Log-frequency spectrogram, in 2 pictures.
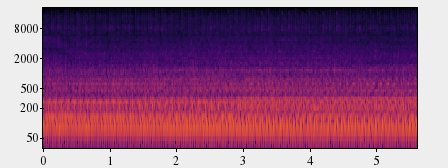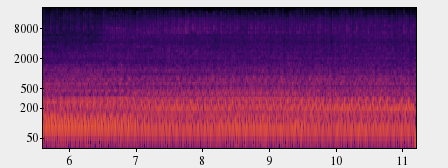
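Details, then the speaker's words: Cold idle on a lowered Mopar Hemi with a fast, light tick on the exhaust pulses that goes away once warm; owner is pretty positive it is an exhaust leak, not Hemi tick. "you could hear the tick pretty clearly and then eventually doesn't take too long once it gets warm enough that it goes away so that right there is an exhaust leak nothing to worry about"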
